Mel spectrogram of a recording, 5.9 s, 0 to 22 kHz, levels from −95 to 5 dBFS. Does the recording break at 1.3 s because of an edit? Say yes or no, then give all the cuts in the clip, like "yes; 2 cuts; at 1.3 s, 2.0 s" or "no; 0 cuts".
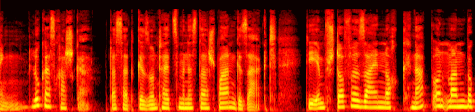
yes; 1 cut; at 1.3 s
